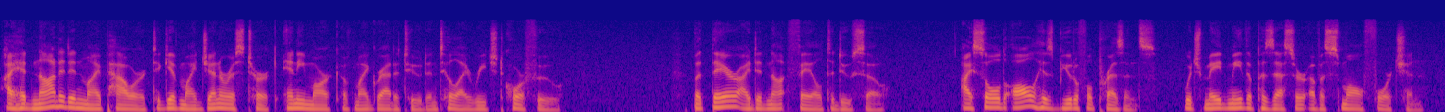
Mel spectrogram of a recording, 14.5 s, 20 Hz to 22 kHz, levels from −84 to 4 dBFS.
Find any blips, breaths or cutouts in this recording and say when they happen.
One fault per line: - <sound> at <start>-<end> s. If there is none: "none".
none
